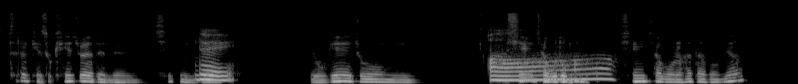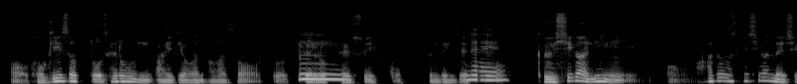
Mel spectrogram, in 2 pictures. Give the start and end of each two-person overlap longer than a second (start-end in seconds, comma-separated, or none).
4.9-6.2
